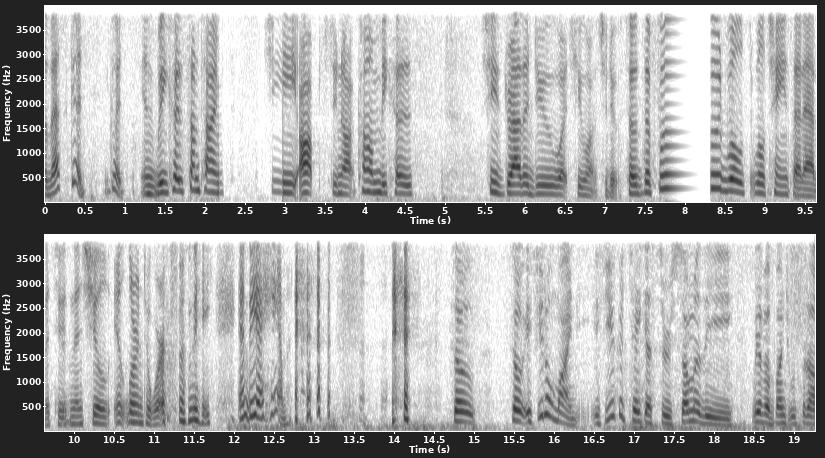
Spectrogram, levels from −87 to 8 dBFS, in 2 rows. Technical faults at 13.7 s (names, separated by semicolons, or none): jitter buffer speed-up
